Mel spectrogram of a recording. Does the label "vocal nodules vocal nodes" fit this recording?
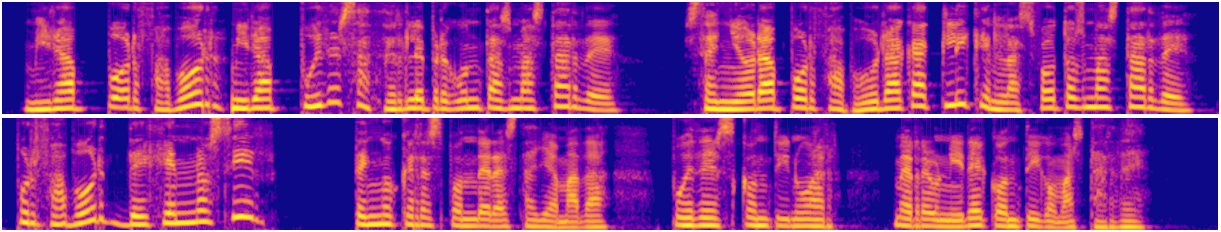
No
